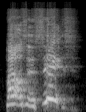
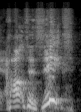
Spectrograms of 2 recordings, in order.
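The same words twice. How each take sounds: First: Slow, high, stretched disbelief on six; incredulous repeat. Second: Said in the usual way. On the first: Shown as a demonstration. Streamer rereading a chat prediction, slow and high with disbelief. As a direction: drag it out like you can't believe it.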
